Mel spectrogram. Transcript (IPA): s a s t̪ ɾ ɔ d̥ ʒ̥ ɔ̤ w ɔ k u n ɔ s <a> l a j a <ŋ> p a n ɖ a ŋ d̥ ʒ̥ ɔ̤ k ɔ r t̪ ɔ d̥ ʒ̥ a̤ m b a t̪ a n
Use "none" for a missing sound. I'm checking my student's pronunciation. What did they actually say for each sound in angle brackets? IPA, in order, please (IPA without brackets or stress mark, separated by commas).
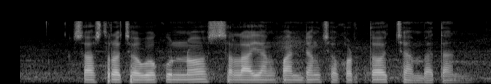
ə, ŋ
